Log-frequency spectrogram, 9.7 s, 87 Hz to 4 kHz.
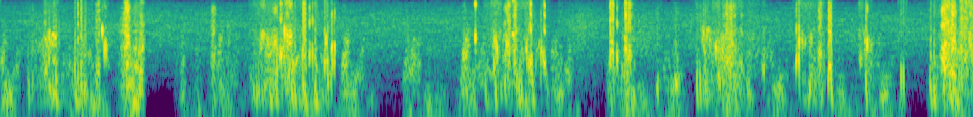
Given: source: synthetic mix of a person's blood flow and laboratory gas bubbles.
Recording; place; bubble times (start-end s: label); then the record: Doppler ultrasound of blood flow; precordium
0.26-1.11 s: bubbles
2.48-3.38 s: bubbles
4.73-4.79 s: bubbles
4.82-5.50 s: bubbles
6.06-6.39 s: bubbles
6.54-6.62 s: bubbles
6.94-7.67 s: bubbles
7.92-8.37 s: bubbles
8.57-8.74 s: bubbles
8.97-9.07 s: bubbles
9.26-9.74 s: bubbles
From the record:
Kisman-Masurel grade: 333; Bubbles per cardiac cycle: rolling drumbeat, 9 or more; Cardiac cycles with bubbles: 50 to 99%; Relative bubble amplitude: loud (0.450 to 0.775); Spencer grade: 3 (all of the cardiac periods contain showers or single bubble signals, but not dominating or overriding the cardiac motion signals); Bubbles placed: only in the low amplitude regions of the cardiac cycle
